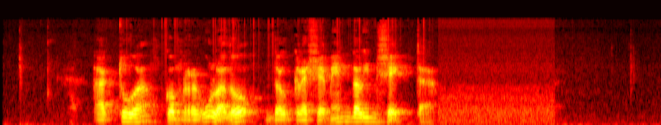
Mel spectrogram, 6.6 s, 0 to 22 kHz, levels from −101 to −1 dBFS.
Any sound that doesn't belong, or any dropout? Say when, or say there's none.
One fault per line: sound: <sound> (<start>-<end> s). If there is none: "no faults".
no faults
